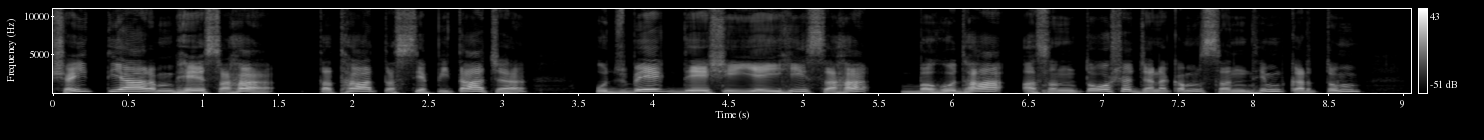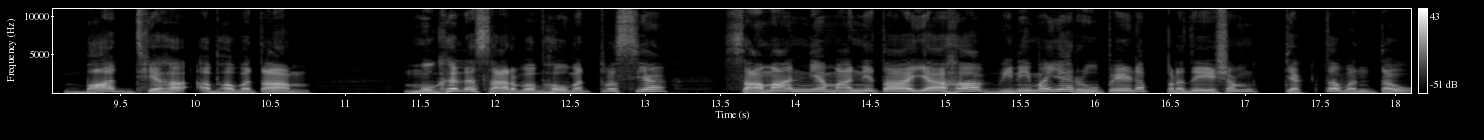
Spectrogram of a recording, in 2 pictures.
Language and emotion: Sanskrit, neutral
